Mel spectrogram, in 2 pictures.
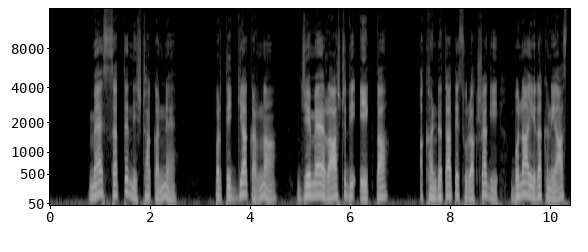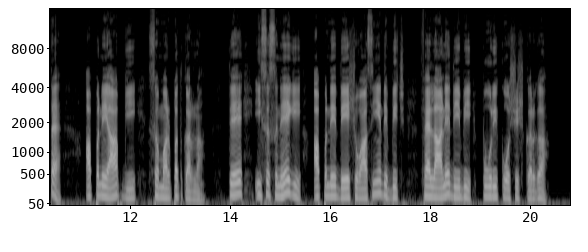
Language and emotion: Dogri, neutral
